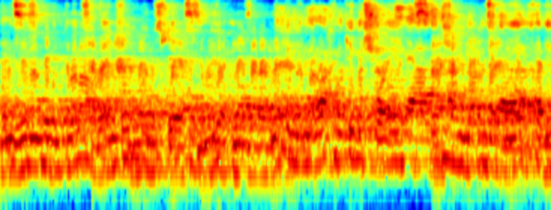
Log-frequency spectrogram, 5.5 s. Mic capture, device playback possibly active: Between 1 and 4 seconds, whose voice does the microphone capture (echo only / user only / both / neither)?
both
